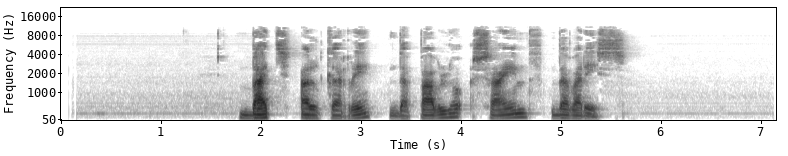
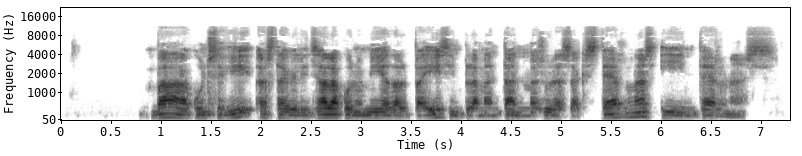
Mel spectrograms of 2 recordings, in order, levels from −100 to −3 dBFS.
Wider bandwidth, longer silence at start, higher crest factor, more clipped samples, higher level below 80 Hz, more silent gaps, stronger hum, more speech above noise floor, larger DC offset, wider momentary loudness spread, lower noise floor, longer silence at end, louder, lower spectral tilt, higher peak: about the same, 11 kHz vs 11.5 kHz; first, 1.8 s vs 0.9 s; first, 28 dB vs 20 dB; neither; first, -60 dBFS vs -70 dBFS; neither; neither; second, 47 dB vs 63 dB; neither; first, 14 LU vs 10 LU; second, -73 dBFS vs -88 dBFS; first, 1.55 s vs 0.15 s; about the same, -26 LUFS vs -24 LUFS; about the same, -4.5 dB/octave vs -3.5 dB/octave; first, 0 dBFS vs -4 dBFS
